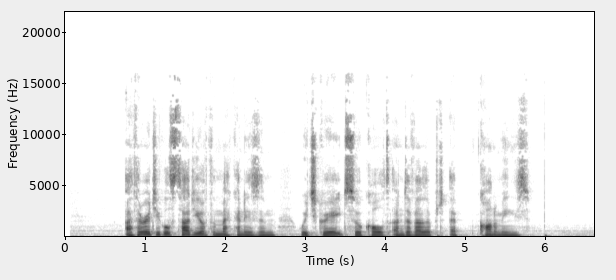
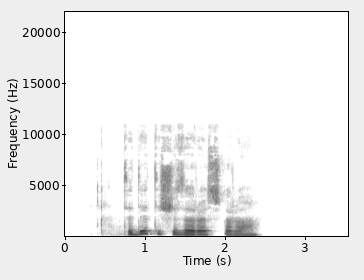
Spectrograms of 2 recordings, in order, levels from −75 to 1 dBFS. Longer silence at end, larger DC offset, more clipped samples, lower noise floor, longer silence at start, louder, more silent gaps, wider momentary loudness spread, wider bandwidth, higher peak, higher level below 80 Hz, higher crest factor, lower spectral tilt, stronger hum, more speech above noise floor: second, 0.55 s vs 1.15 s; neither; neither; second, -53 dBFS vs -83 dBFS; about the same, 0.75 s vs 0.75 s; about the same, -24 LUFS vs -25 LUFS; neither; second, 11 LU vs 17 LU; first, 16 kHz vs 11.5 kHz; first, -4 dBFS vs -10 dBFS; first, -48 dBFS vs -78 dBFS; about the same, 20 dB vs 18 dB; about the same, -5 dB/octave vs -4.5 dB/octave; neither; second, 30 dB vs 58 dB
